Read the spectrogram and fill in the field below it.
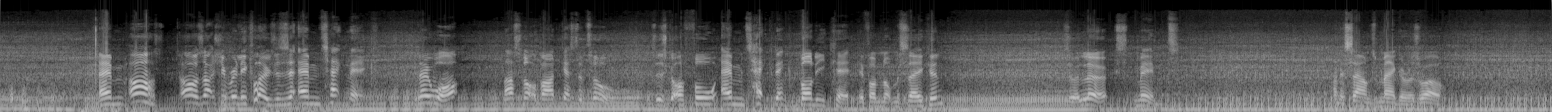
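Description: A motorcycle exhaust pops and crackles as it slows.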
